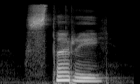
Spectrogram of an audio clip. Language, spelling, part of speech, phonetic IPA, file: Ukrainian, старий, adjective, [stɐˈrɪi̯], Uk-старий.ogg
- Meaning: 1. old, ancient 2. old (of a person)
